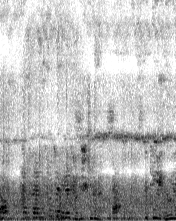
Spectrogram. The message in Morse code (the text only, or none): none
